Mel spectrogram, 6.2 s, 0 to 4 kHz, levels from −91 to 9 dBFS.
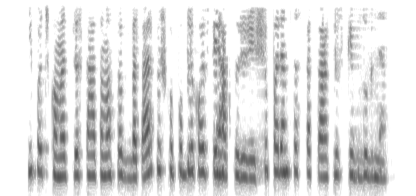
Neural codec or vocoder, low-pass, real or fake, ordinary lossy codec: none; 3.6 kHz; real; AAC, 16 kbps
